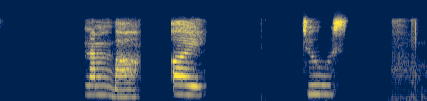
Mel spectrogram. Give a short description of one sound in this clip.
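A child speaks animatedly over an online call.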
